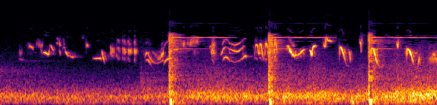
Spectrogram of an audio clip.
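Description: Songbirds chirping and twittering over a steady low hiss. From about halfway through, a sharp tap with a short high ring repeats about once a second.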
